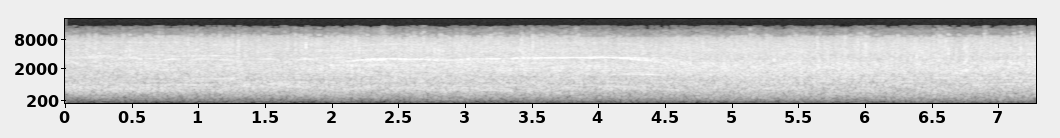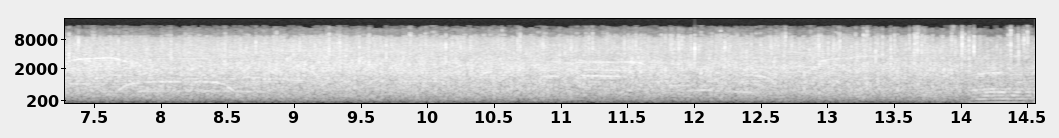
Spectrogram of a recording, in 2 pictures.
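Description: Fans whistle shrilly among the cheering crowd.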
